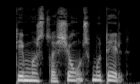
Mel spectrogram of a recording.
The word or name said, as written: demonstrationsmodel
